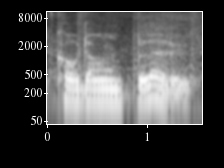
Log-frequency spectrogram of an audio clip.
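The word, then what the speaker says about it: cordon bleu: The John and Gordy Show, Chicken Cordon Blue. Yeah. Is that how you pronounce it? Do you have Julian standing by? I do have Julian to hear him. It is said Cordon Blue.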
